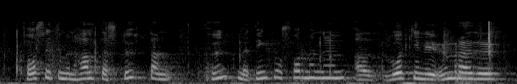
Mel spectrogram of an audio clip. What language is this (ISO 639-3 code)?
isl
